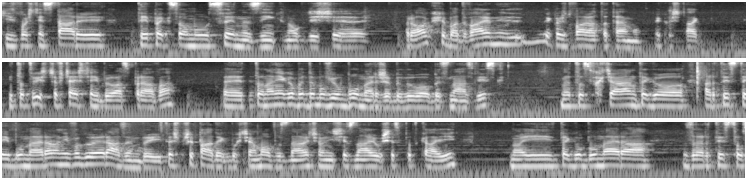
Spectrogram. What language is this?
Polish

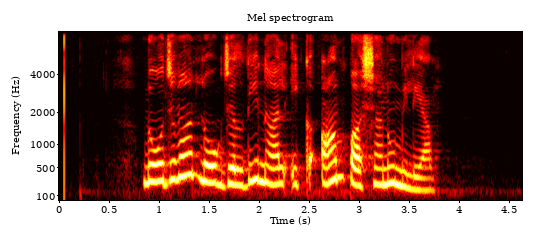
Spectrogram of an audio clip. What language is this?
Punjabi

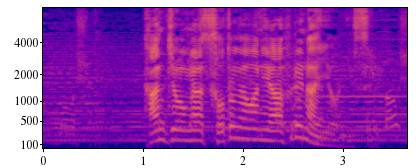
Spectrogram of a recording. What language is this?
Japanese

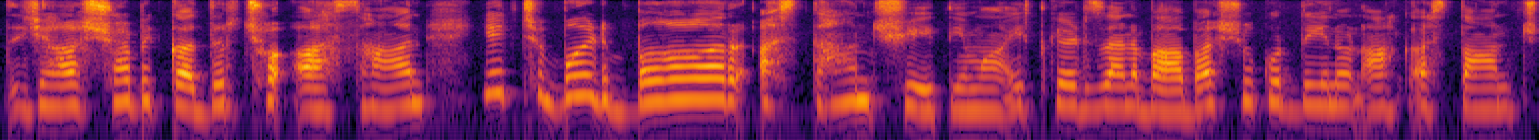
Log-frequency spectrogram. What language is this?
Kashmiri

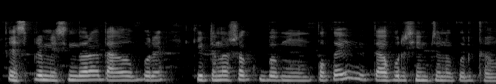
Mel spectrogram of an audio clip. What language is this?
Odia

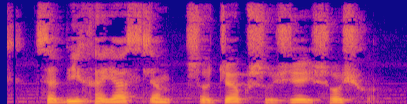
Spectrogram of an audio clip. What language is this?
Kabardian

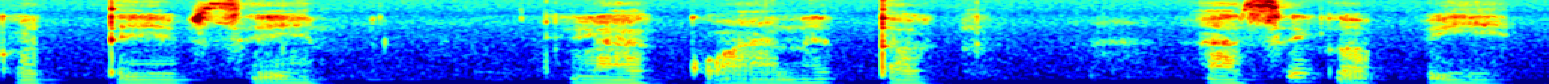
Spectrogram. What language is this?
Kalenjin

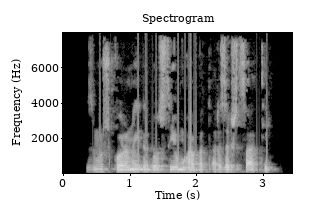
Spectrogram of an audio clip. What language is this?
Pashto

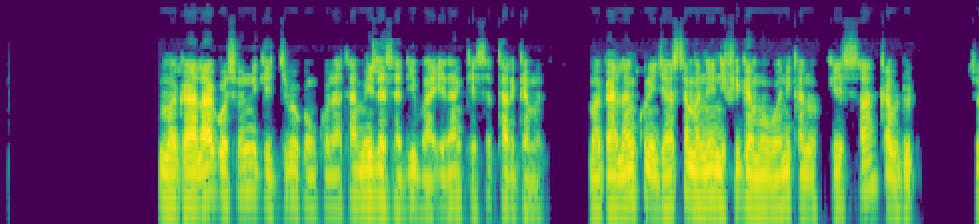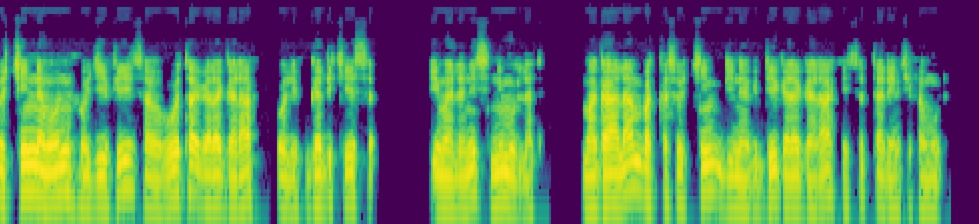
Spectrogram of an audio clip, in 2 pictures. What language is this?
Oromo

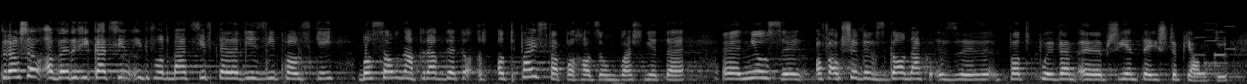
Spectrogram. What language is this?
Polish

